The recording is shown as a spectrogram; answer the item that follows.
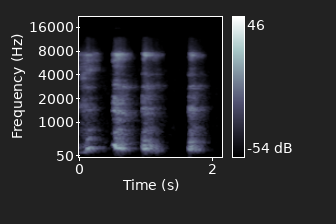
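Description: A man coughing to clear his throat: four short, loud coughs in quick succession.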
